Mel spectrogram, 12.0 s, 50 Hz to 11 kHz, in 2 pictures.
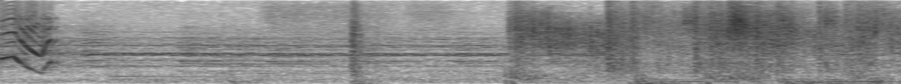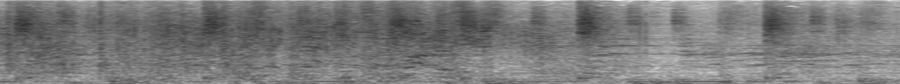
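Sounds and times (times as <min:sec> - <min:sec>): siren tone: 0:00.0 - 0:03.4
gunshots and booms: 0:03.4 - 0:10.3
heavy low bass: 0:04.2 - 0:12.0.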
